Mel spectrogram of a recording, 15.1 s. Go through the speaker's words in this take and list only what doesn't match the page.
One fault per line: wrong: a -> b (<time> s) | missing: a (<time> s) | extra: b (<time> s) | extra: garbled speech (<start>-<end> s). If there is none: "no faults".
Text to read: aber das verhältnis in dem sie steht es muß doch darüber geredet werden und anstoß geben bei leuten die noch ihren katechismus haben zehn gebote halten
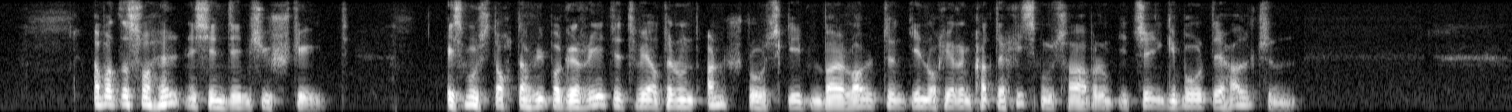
extra: und die (11.0 s)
